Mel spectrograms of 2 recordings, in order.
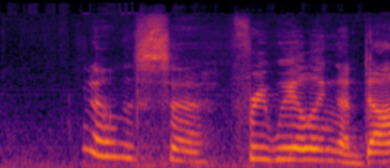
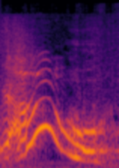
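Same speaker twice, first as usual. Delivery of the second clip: high, sudden yelp of pain; cry of pain; 8 semitones higher, 3 dB louder than usual. Acted. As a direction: yelp as the therapist hurts you. Hurt during physical therapy.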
